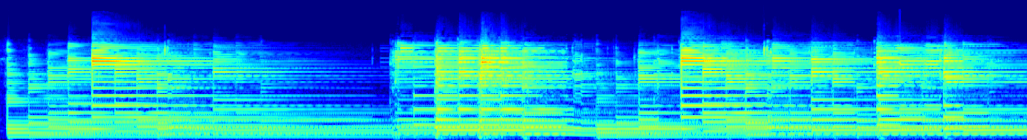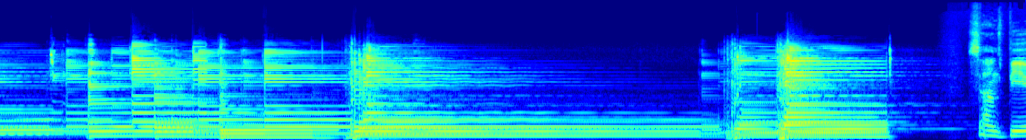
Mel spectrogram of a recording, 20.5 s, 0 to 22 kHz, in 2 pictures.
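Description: Electric guitar through a Victory VC35 The Copper amplifier with a reverb wash, chords and melodic notes ringing and trailing off into a spacious tail, played alone and fairly loud.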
